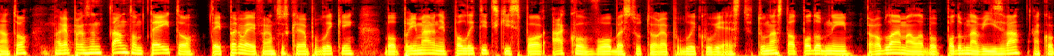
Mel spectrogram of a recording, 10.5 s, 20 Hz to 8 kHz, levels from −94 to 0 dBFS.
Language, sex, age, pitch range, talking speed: Slovak, male, 20-39, 100-120 Hz, 140 wpm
